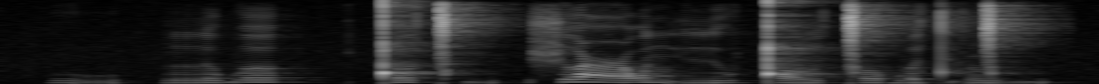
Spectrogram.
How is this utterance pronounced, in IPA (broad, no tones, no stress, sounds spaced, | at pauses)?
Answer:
ɦ ṵ | r ə b ɜ | ǃ ɜ ǀʰ ḭ | ʃ ɜ ʕ ɔ nʲ ə̰ rʲ u ǃ ɒ l ɪ ǀ ʌ b ɜ tʲ ɔ̰ ŋ͡ǀ ḭ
